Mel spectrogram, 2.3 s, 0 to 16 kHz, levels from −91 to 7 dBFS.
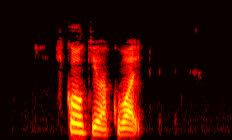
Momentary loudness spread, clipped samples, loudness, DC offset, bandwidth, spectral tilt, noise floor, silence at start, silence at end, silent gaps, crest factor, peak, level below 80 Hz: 10 LU; under 0.1%; -22 LUFS; under 0.1%; 8.2 kHz; -6.5 dB/octave; -72 dBFS; 0.7 s; 0.95 s; none; 22 dB; -4 dBFS; -72 dBFS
